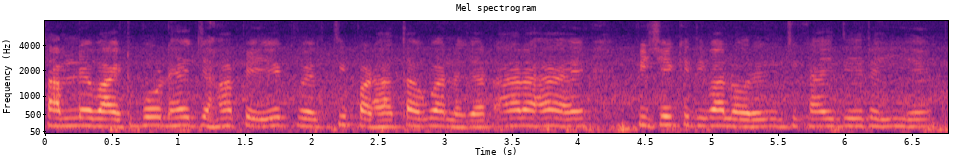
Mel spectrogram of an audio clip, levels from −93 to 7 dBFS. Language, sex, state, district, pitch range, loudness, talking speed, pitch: Hindi, male, Chhattisgarh, Raigarh, 195-210 Hz, -18 LUFS, 195 wpm, 200 Hz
